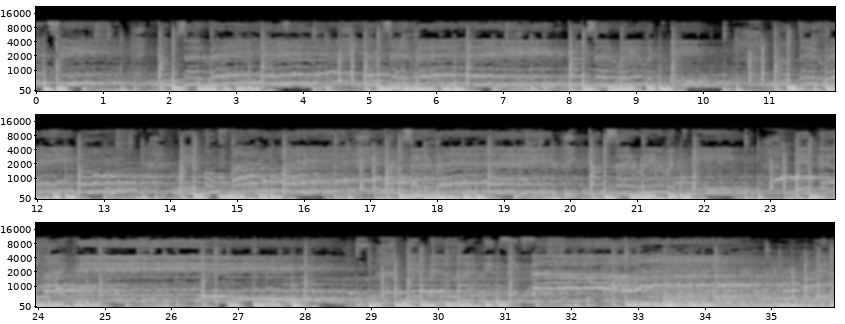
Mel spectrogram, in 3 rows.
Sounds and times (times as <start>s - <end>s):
Music: 0.0s - 35.9s.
